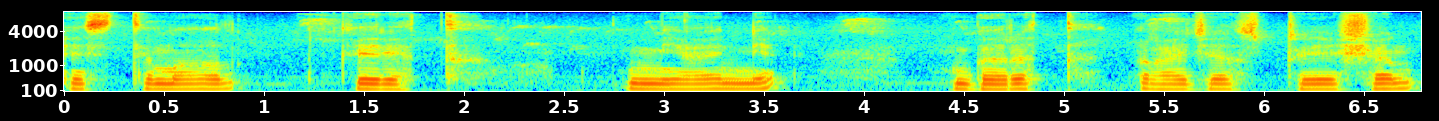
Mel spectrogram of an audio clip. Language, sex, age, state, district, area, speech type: Kashmiri, male, 18-30, Jammu and Kashmir, Bandipora, rural, read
